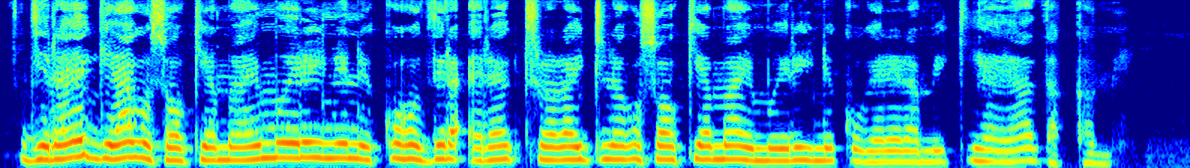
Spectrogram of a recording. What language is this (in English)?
Kikuyu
